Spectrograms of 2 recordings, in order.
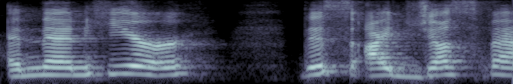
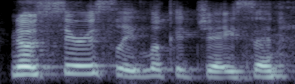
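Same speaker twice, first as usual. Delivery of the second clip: normal talking voice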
